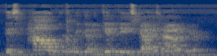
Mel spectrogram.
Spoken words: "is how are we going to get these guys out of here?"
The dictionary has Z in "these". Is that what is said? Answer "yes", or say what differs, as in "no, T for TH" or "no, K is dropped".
yes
